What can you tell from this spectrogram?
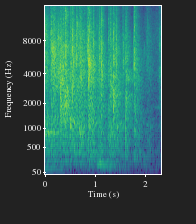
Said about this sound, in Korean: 박수 한번 보냈어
